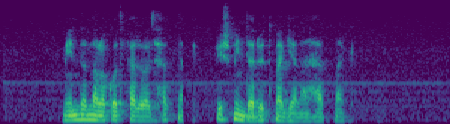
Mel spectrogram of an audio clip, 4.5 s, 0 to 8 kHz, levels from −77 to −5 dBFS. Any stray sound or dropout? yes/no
yes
